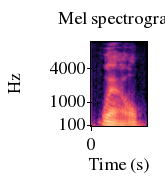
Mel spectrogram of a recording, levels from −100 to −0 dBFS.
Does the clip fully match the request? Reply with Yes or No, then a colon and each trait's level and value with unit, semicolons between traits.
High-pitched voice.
No: low, 105 Hz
